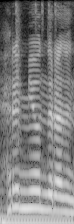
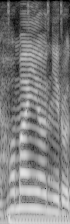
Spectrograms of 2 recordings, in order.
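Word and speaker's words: Hermione: 한편 여기서 재밌는 건 헤르미언느라는 이름이 한국에서만 있었던 오역이었던만큼 이번엔 원래 발음인 허마이언니로 나올 것으로 보입니다.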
